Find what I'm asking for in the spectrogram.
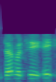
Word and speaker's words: Dimity: I meant to say that her books are in Aunt Dibny's World. That's not the name of the book. The name of the book is actually Aunt Dibny, or Dimity, probably. Dimity, you know I can't pronounce stuff. Aunt Dimity and the Village Witch.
